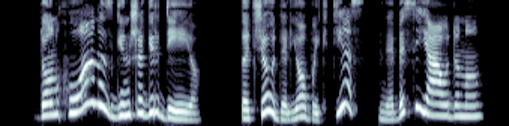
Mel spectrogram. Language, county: Lithuanian, Kaunas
